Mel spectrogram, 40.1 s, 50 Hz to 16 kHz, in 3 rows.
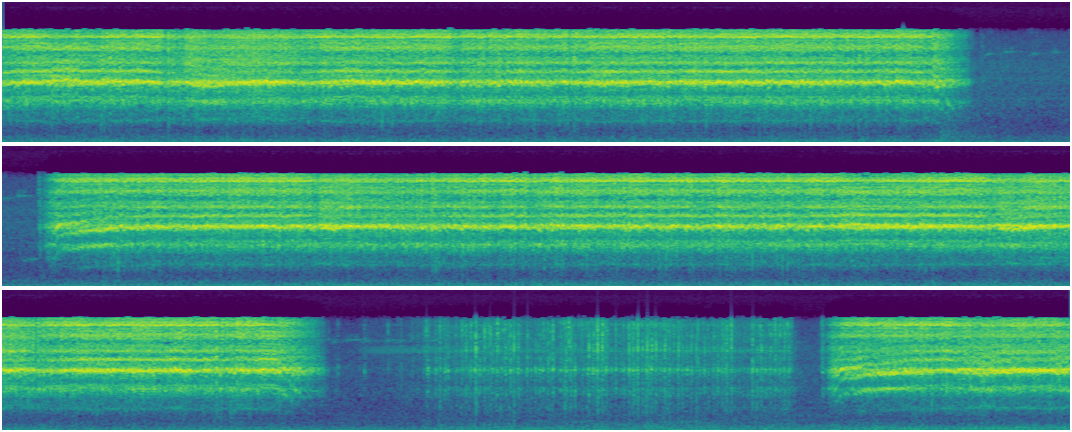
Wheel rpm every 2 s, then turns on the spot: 160, 160, 170, 160, 160, 130, 10, 150, 160, 160, 160, 160, 160, 160, 150, 20, 20, 20, 70, 160.
32-36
